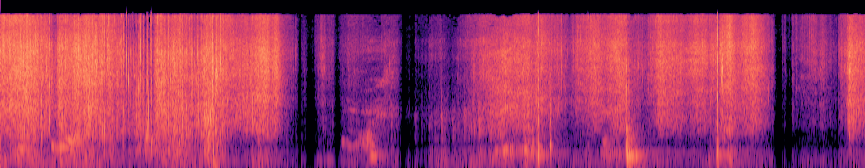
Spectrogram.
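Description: Thin plastic bag rustling and crinkling as a plastic food container is handled in it, in two long stretches with a short pause between, and a few light knocks in the second half.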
